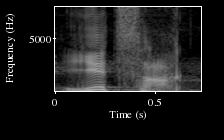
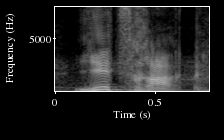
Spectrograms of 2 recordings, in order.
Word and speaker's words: Yitzhak: sense his name is Yitzhak that's how you say it in Hebrew Yitzhak try it it's not an easy one Yitzhak and from that we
